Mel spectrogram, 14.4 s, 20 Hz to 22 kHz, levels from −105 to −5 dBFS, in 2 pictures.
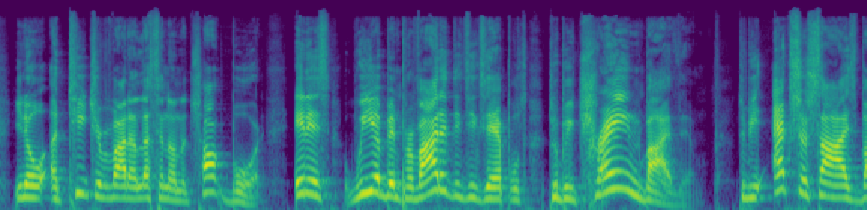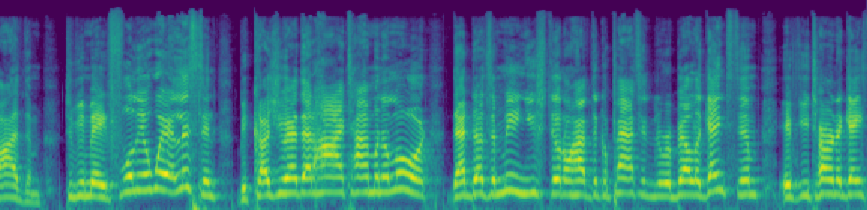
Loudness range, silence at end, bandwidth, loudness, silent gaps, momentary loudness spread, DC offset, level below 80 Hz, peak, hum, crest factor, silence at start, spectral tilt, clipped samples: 4 LU; 0 s; 18 kHz; -18 LUFS; none; 11 LU; under 0.1%; -48 dBFS; 0 dBFS; none; 18 dB; 0.15 s; -4 dB/octave; under 0.1%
